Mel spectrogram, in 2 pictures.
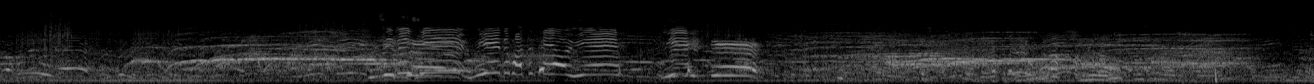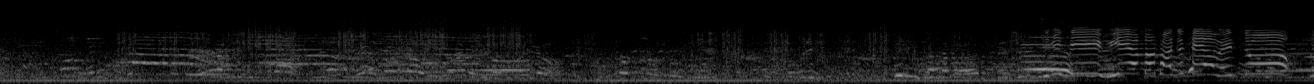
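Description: A crowd of photographers calls out loudly, with men and women shouting over each other.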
